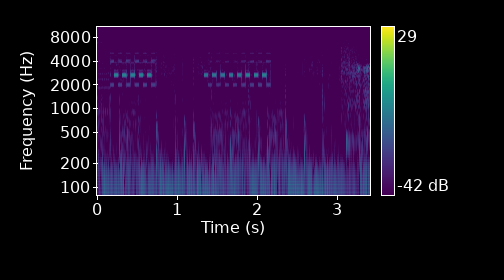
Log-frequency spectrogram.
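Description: A telephone rings twice in short, trilling electronic bursts separated by a brief pause, fairly clear over a steady low rumble and scattered background clatter.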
